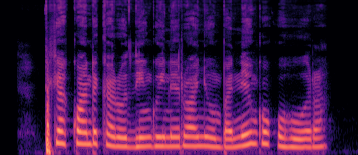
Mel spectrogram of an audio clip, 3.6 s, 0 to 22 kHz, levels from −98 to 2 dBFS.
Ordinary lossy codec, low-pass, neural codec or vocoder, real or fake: none; none; vocoder, 44.1 kHz, 128 mel bands every 512 samples, BigVGAN v2; fake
